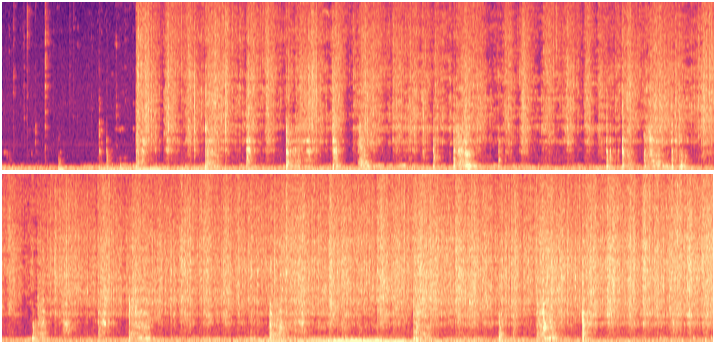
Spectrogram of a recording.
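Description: Wooden spatula stirring and scraping rice around a nonstick frying pan, many quick scrapes and taps over a steady sizzle of frying. The stirring starts about three seconds in.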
